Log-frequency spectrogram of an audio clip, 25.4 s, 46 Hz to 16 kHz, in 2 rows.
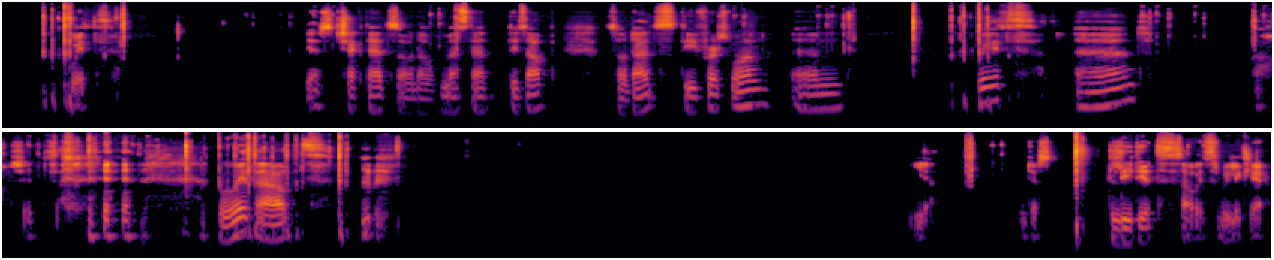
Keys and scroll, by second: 0.3-1.4 typing, 9.4-10.4 typing, 13.6 BackSpace, 14.7-16.7 typing, 23.5 BackSpace.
